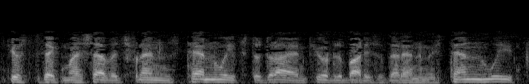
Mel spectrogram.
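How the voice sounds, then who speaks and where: An actor playing a deranged, vengeful killer in an old radio horror play, brooding and gloating. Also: male voice, sits low. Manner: slow brooding murmur breaking into frantic commands. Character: deranged vengeful male killer, gloating over his revenge. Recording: muffled, noisy old radio broadcast.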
